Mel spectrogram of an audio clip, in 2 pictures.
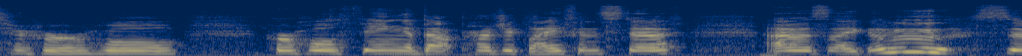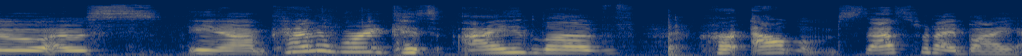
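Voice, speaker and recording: Chatting over her craft project, this middle-aged American vlogger has a bubbly manner and tends to ramble and lose her thread. She speaks in a mid-range voice.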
